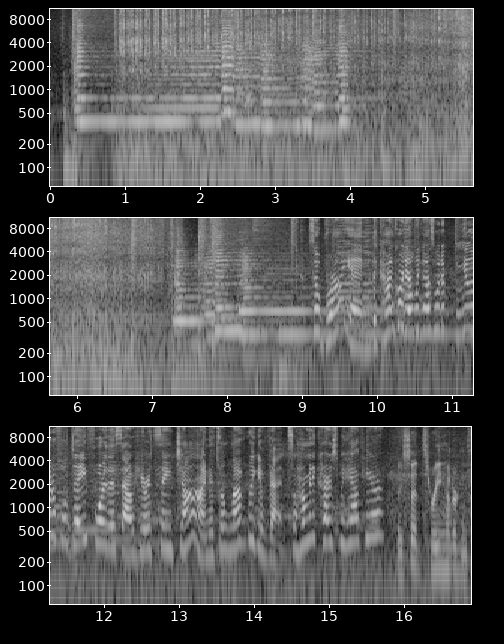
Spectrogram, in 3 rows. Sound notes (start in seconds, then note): 0.8 revving engines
